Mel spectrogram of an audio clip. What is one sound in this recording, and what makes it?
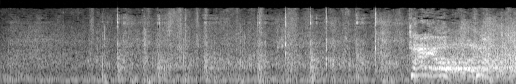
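A table tennis ball clicks back and forth off bats and the table.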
